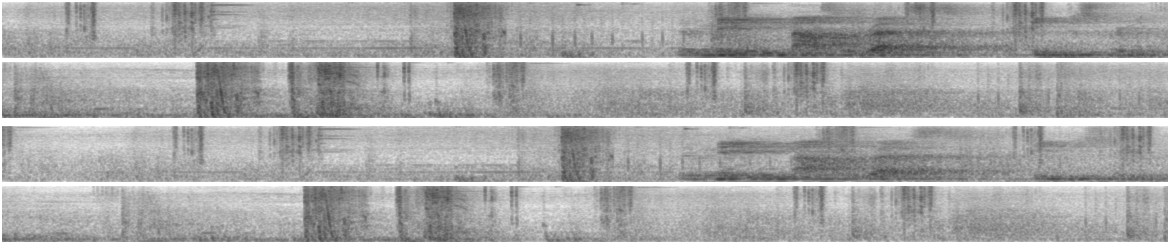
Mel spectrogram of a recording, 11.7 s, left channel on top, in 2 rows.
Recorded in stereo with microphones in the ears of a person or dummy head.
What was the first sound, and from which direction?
A man speaking, 30° left (ahead or behind).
